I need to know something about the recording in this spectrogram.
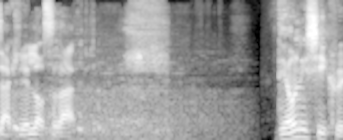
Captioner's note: interviewer chuckles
